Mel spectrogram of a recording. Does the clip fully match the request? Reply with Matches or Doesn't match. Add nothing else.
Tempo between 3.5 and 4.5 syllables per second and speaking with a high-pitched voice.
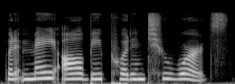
Matches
